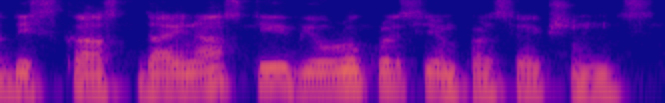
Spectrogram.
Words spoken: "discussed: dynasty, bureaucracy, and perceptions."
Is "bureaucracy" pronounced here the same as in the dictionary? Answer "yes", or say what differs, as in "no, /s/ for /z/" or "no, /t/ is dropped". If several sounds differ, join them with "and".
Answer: yes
